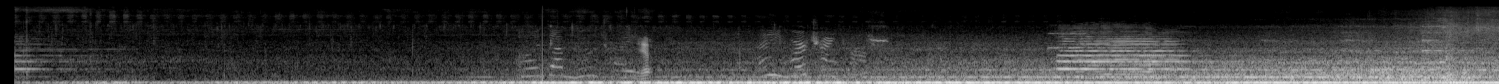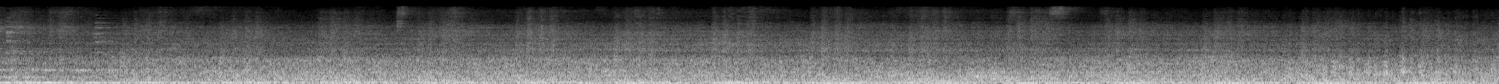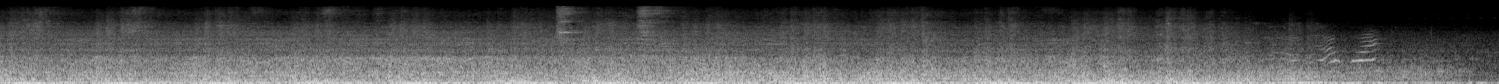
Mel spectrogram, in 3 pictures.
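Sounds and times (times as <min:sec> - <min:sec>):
train horn: 0:00.1 - 0:01.3, 0:10.4 - 0:16.1
train wheels clacking on bridge: 0:12.8 - 0:43.8.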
